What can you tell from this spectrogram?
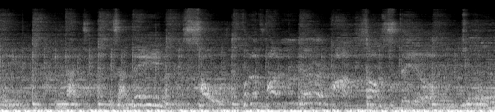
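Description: Heavy metal band playing live in an arena, loud, with a very heavy low end and a singer's voice wavering up and down over the band about halfway through.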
